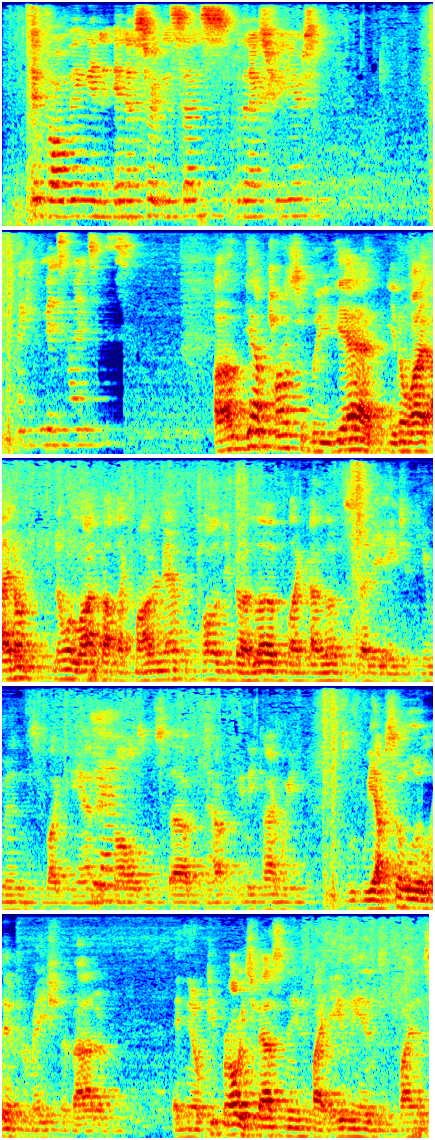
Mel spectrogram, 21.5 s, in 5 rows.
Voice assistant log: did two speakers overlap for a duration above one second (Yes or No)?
No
